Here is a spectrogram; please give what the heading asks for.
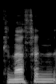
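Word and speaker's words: Cynefin: Kneffen is spelled C Y N E F I N.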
